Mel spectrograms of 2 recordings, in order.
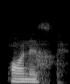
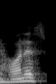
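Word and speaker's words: honest: An hour, an ऑनेस्ट मैन, एन ऑनेस्ट मैन, ठीक है, एन हॉनेस्ट मैन नहीं होता, ठीक है।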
